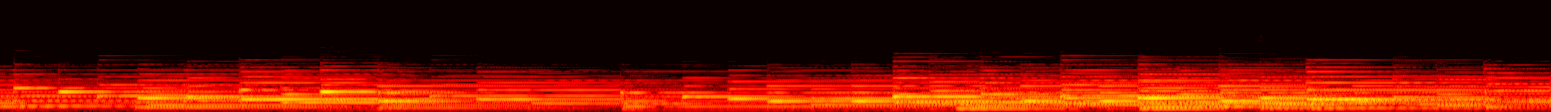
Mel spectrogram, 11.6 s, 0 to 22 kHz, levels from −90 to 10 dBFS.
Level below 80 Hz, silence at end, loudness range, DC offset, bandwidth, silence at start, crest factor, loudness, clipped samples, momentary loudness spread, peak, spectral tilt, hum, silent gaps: -66 dBFS; 0 s; 6 LU; under 0.1%; 3.5 kHz; 0 s; 16 dB; -30 LUFS; under 0.1%; 11 LU; -14 dBFS; -12 dB/octave; none; none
